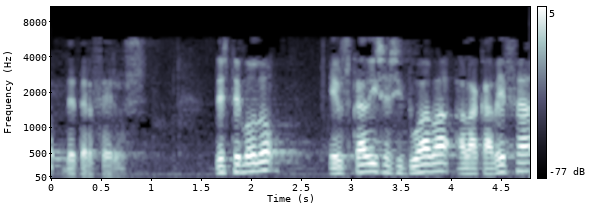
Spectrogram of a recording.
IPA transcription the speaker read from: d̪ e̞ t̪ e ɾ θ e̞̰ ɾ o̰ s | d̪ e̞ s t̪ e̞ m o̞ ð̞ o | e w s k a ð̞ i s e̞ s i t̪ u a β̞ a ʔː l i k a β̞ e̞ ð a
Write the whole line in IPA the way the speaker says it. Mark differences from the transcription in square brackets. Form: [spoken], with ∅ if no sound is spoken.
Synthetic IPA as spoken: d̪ e̞ t̪ e ɾ θ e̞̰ ɾ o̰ s | d̪ e̞ s t̪ e̞ m o̞ ð̞ o | e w s k a ð̞ i s e̞ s i t̪ u a β̞ a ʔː l [a] k a β̞ e̞ [θ] a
